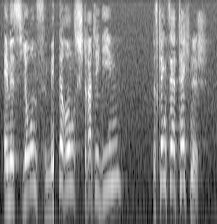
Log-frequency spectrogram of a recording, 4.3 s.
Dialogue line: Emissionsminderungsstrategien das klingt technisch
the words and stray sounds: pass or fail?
fail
